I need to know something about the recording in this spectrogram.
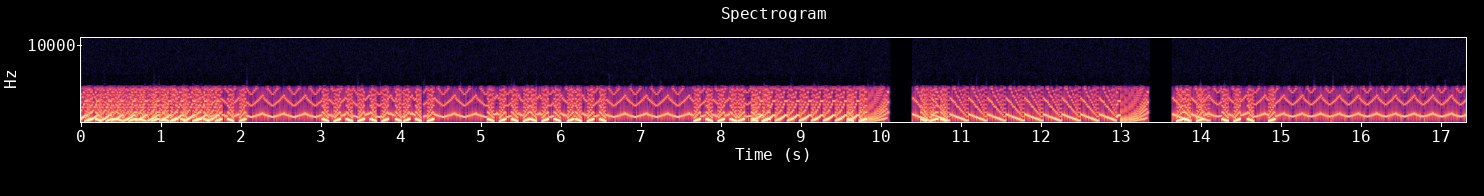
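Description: An 8-bit console tone warbles up and down like a siren.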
